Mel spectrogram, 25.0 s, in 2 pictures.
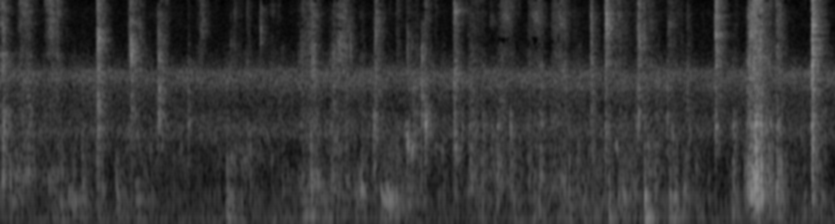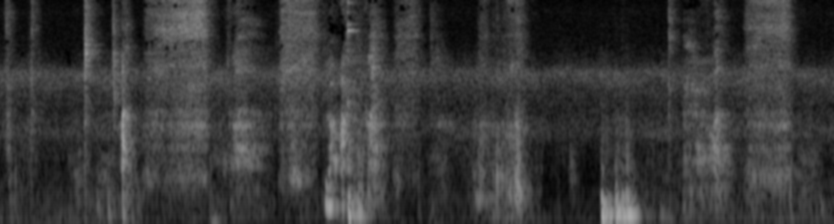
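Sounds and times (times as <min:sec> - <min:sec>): wet chewing: 0:00.4 - 0:13.1
lip smacks and mouth clicks: 0:13.8 - 0:14.4.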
